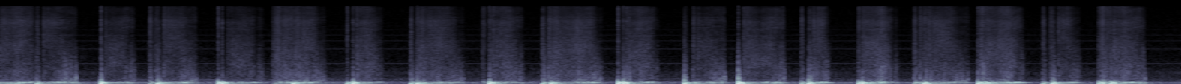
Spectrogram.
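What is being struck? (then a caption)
Metal mesh microphone grille tapped with plush. Soft plush toy feet tap repeatedly on the dome of a red microphone's black metal mesh grille. The taps come as dull, low thumps in a steady rhythm of about seventy per minute, each fading quickly, with a low hum underneath.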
